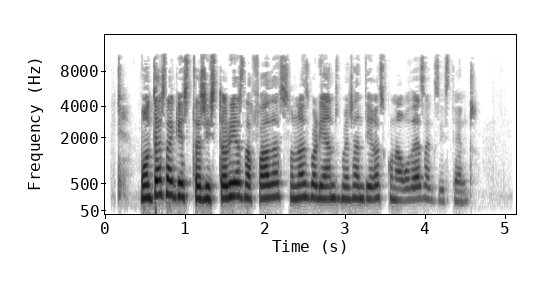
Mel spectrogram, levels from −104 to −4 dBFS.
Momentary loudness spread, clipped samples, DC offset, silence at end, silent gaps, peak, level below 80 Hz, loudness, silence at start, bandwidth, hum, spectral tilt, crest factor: 21 LU; under 0.1%; under 0.1%; 0.55 s; none; 0 dBFS; -62 dBFS; -19 LUFS; 0.15 s; 11.5 kHz; none; -4.5 dB/octave; 20 dB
